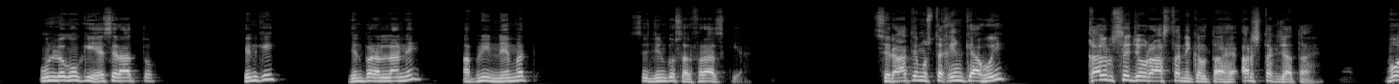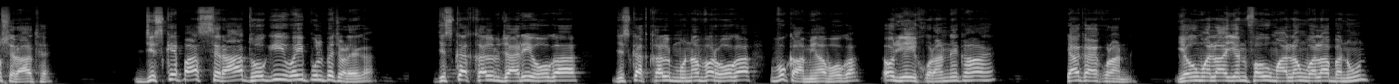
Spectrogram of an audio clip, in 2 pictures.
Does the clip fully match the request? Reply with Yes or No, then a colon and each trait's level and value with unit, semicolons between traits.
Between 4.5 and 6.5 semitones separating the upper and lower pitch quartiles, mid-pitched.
Yes: average, 5.1 semitones; medium, 165 Hz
